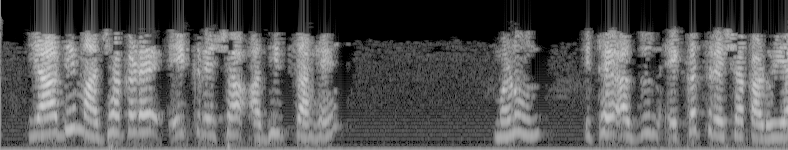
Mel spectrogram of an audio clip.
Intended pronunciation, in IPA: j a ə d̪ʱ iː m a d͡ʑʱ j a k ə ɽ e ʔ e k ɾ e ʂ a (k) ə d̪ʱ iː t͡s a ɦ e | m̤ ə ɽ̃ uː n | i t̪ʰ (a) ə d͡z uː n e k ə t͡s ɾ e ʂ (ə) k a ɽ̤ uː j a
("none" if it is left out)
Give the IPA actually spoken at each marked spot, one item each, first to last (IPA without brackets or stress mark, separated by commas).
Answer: ʔ, e, a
